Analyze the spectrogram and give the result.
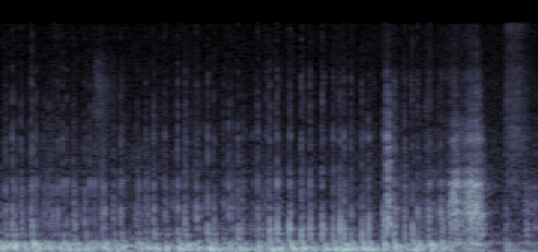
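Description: A full, flat brown textured cardboard Godiva chocolate box is tapped quickly with fingertips on its lid, then lifted up. A rapid run of soft, dull, low-heavy taps dies away almost instantly, with a light scratchy rustle near the end as the box is lifted.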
